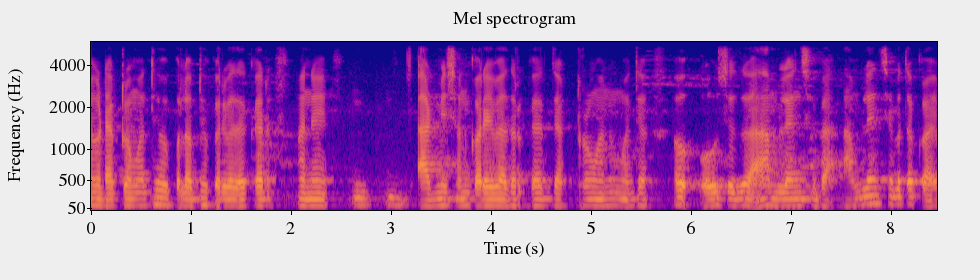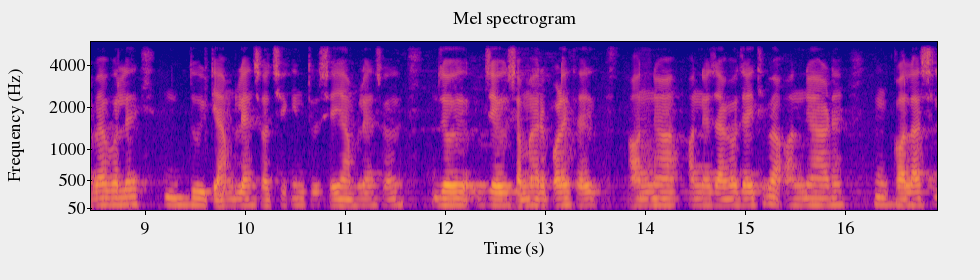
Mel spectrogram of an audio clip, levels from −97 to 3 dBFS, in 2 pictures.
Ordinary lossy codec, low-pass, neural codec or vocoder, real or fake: none; 5.4 kHz; none; real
